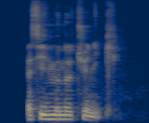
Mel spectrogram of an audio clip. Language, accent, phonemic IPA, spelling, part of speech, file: French, France, /a.sid mɔ.nɔ.tjɔ.nik/, acide monothionique, noun, LL-Q150 (fra)-acide monothionique.wav
- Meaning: monothionic acid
